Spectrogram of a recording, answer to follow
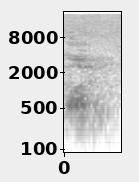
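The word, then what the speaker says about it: lauryl: also known as Laurel it is pronounced as Laurel use as La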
